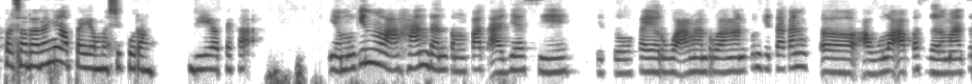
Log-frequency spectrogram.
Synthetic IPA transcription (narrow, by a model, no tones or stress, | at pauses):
pərsaɾananɲaːpajaŋmasɪhkuɾaŋ | diapekaʔajamuŋkɪnlahandant̪əmpat̪ad͡ʒasɪh | ɡit̪ukajaʔruaŋanruaŋanpʊnkit̪akanəa̰ulaʔapasəɡalamat͡ʃə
